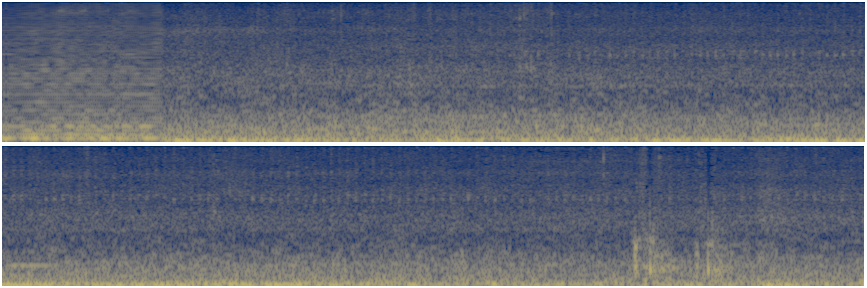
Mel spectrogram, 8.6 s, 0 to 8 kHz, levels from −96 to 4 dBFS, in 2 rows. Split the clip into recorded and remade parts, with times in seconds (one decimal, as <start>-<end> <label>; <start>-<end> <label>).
0.0-0.8 remade; 0.8-8.6 recorded

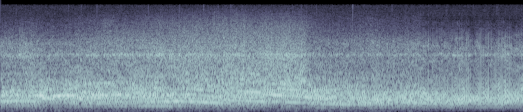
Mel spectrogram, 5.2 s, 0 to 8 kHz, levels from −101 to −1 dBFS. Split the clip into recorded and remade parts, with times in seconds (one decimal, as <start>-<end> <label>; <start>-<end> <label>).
0.0-4.2 recorded; 4.2-5.2 remade

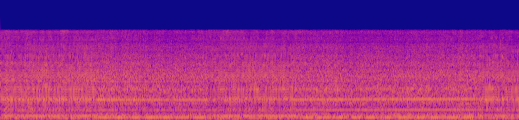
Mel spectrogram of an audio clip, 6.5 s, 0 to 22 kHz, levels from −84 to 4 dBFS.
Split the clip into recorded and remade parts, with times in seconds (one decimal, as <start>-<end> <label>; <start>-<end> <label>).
0.0-1.2 remade; 1.2-2.6 recorded; 2.6-3.7 remade; 3.7-6.0 recorded; 6.0-6.5 remade

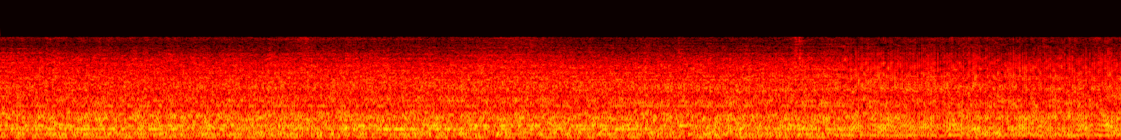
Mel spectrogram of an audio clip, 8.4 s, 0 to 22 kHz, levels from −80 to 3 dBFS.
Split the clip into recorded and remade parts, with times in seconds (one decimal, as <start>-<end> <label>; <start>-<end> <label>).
0.0-6.3 recorded; 6.3-8.4 remade

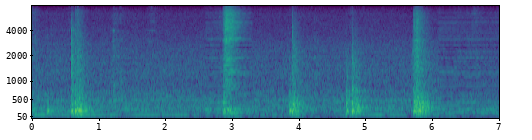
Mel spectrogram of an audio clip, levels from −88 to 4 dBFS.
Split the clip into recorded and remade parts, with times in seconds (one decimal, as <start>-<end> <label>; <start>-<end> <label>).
0.0-2.6 recorded; 2.6-3.3 remade; 3.3-6.1 recorded; 6.1-7.0 remade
